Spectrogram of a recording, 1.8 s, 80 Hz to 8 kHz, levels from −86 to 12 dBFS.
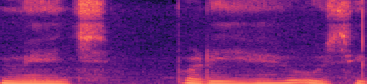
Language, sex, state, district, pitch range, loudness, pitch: Hindi, female, Uttar Pradesh, Jalaun, 190-205 Hz, -14 LUFS, 195 Hz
